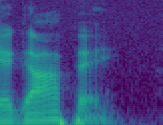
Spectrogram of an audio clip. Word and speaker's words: agape: It's the agape. I, and I don't say it right. Agape. You've got to clear your throat when you speak Greek.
